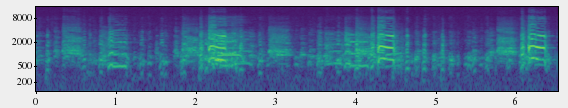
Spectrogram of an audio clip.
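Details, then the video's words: Roosters crowing amid hens clucking, long rising-and-falling harmonic crows about every two seconds layered over continuous busy clucks. "Chicken Sounds Noises Hens Clucking Roosters Crowing"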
